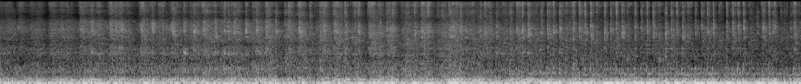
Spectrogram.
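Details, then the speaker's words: 1973 Plymouth Duster 440 V8 (bored .030 over) idling after a cold start following a week sitting: a loud, deep idle with a steady, unbroken lope of about three beats a second; normal big-cam idle. "let me get off i could talk loud because the car is loud"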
